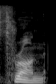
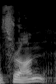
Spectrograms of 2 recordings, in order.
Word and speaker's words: Theron: And ever since then, I've been saying Theron, and I was told yesterday I got it wrong. – No. – You did a great job. That was it. – But they said, no, it rhymes with heron.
